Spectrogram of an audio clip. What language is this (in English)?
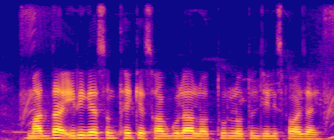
Bangla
